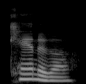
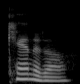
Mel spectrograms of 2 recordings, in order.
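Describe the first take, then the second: The two takes are said the same way.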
